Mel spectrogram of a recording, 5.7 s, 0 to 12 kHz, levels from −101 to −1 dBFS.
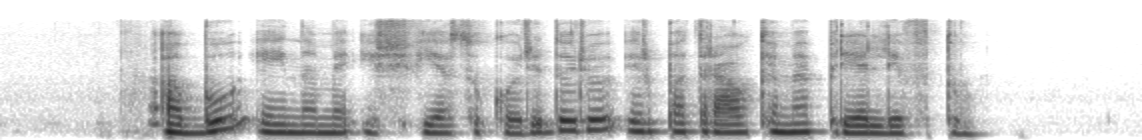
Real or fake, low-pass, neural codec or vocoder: real; 7.2 kHz; none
